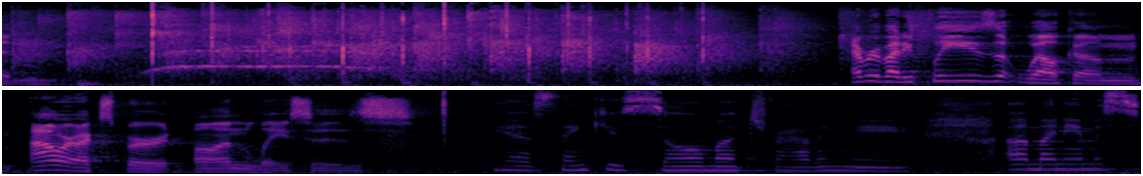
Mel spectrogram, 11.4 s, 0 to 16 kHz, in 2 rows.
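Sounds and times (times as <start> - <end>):
speech: 0.0 - 0.5, 4.2 - 11.3
crowd applauding: 0.0 - 4.8.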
